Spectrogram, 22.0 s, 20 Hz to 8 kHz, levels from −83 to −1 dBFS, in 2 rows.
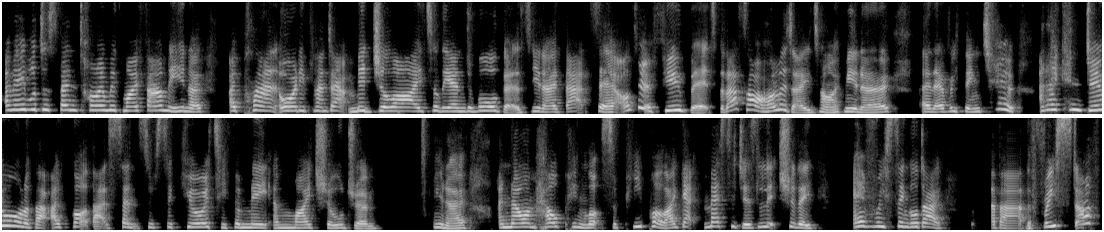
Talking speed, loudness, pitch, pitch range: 215 wpm, -23 LUFS, 270 Hz, 230-315 Hz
